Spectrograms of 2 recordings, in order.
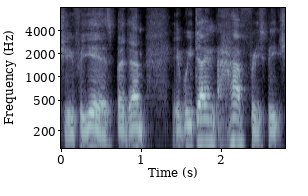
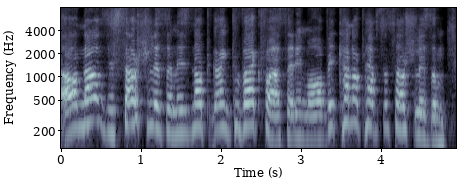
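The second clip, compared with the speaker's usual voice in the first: put-on very high-pitched blubbering, sobbing wail; 11 semitones higher than usual. Retelling how the head of the security conference burst into tears: imitating someone crying. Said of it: "He burst into tears, going".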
